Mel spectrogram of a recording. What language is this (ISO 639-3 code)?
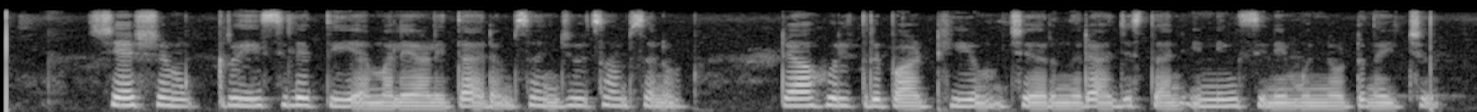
mal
